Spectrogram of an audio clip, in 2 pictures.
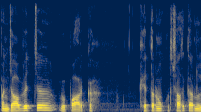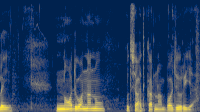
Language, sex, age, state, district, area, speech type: Punjabi, male, 30-45, Punjab, Faridkot, urban, spontaneous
